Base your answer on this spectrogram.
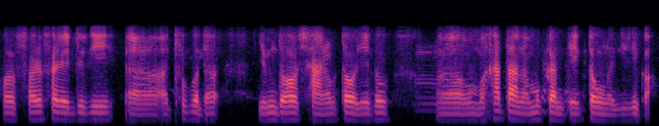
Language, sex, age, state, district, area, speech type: Manipuri, male, 18-30, Manipur, Senapati, rural, conversation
